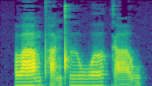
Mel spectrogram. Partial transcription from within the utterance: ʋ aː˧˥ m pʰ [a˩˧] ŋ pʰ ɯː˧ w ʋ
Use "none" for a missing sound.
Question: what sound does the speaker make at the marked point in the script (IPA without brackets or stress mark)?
a˩˧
